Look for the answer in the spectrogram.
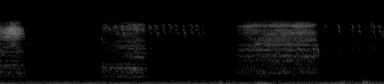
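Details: Western barn owls at a nest interior in Spain, evening feeding, 29 November 2023: a brief hiss, then two longer rasping hisses, the later ones trailing off into faint clicking fragments.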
